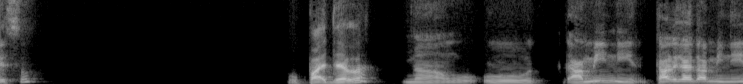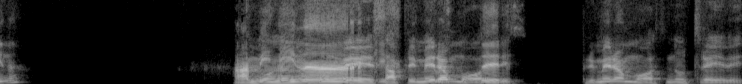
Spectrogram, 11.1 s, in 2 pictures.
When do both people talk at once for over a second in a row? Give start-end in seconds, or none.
7.4-9.4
